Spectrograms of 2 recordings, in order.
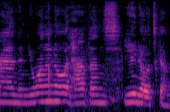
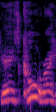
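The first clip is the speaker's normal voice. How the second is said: higher, louder, eager; boy's enthusiasm; 5 semitones higher, 9 dB louder than usual. Retold or imitated. Kid bragging about his rooster to Clint, eager and louder. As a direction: sell the rooster proudly. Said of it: "He's like".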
